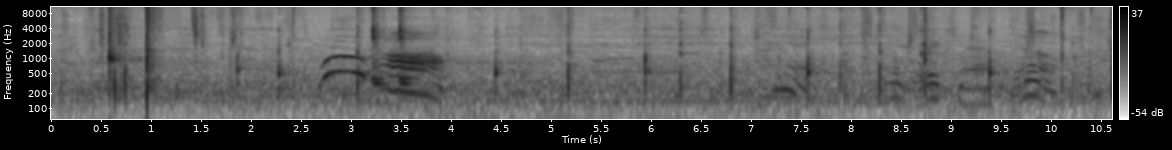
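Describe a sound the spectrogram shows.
Paddles pop sharply against a plastic ball, back and forth.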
